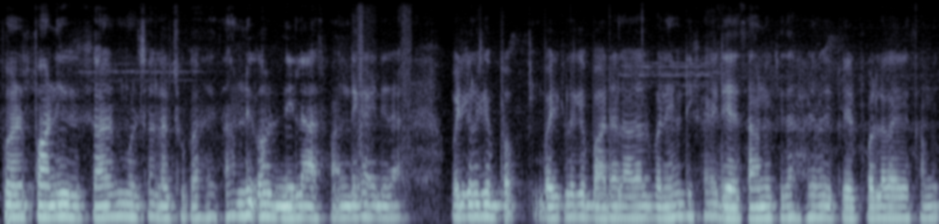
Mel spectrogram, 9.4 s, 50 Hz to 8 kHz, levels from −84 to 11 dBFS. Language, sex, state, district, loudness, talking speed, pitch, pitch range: Hindi, male, Madhya Pradesh, Umaria, -18 LUFS, 215 wpm, 110 Hz, 105-115 Hz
